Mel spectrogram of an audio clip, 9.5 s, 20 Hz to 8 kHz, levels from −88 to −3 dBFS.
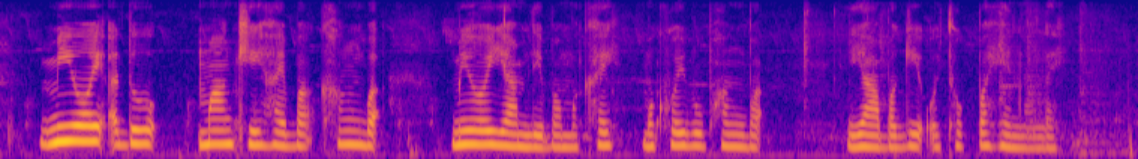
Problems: background sounds at intervals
